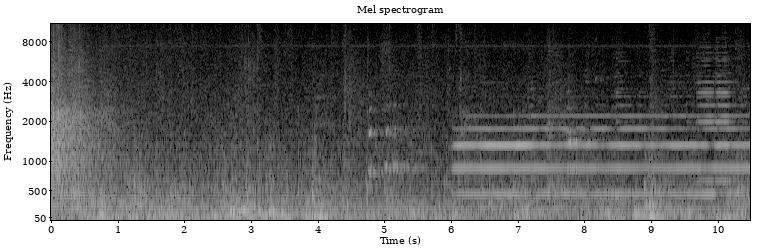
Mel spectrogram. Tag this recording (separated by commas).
Musical instrument, Music, Violin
